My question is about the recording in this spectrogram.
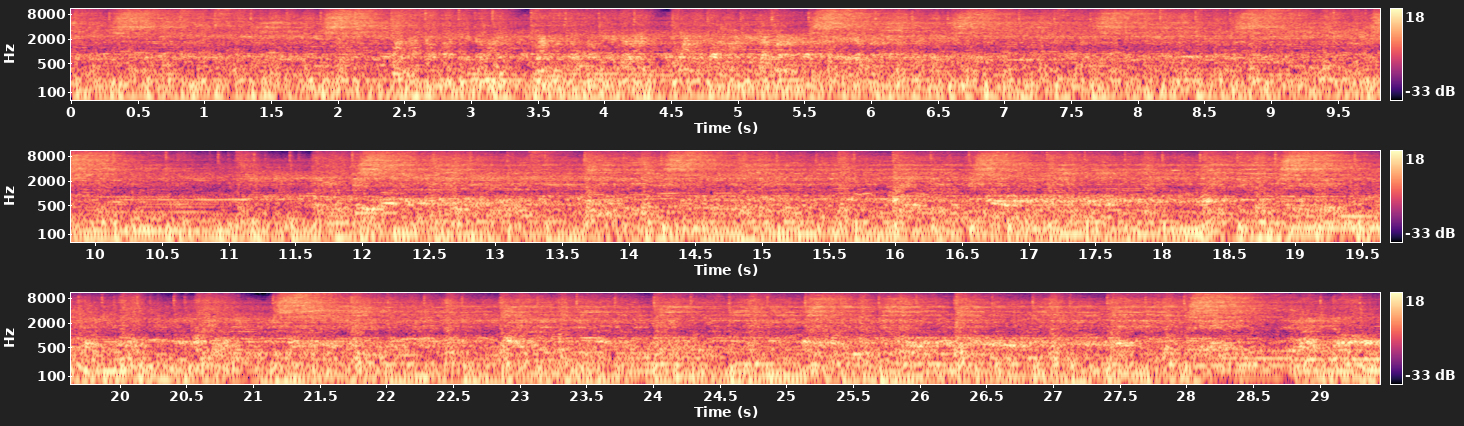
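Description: Grindcore band playing loud live: heavily distorted electric guitars and drum kit, with a vocalist on the microphone.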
